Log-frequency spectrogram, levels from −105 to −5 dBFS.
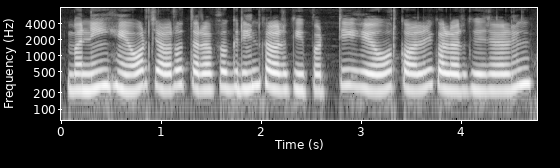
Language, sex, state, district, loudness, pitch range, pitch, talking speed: Hindi, female, Madhya Pradesh, Bhopal, -14 LUFS, 230-255 Hz, 235 Hz, 200 wpm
